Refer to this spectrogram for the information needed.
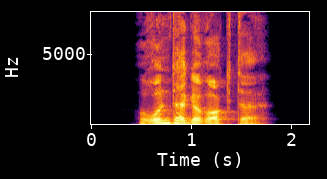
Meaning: inflection of runtergerockt: 1. strong/mixed nominative/accusative feminine singular 2. strong nominative/accusative plural 3. weak nominative all-gender singular
- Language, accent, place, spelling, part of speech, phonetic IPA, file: German, Germany, Berlin, runtergerockte, adjective, [ˈʁʊntɐɡəˌʁɔktə], De-runtergerockte.ogg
